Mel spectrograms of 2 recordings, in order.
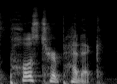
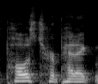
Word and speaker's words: post-herpetic: It's post-herpetic. Herpes, yeah. You know, like herpes. Right. So it's post-herpetic, meaning after the virus.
